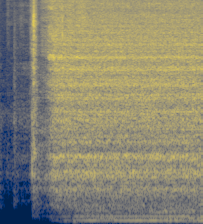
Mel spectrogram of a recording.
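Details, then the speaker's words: Home oil burner after fixing untightened nozzle: quiet click, then sudden whoosh into steady even roar; lights instantly, normal ignition, excess oil in chamber to burn off. "so let's see what happens it should fire right up now like instantly"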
